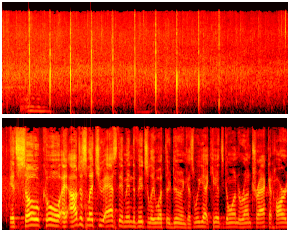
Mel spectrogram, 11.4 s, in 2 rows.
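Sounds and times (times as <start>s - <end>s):
audience round of applause: 0.0s - 6.9s
speech: 5.8s - 11.4s.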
